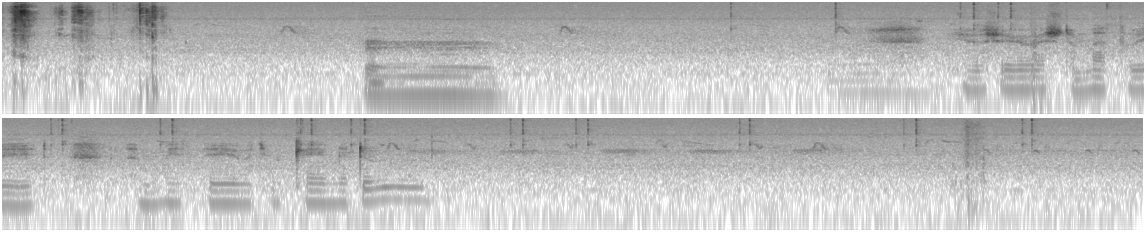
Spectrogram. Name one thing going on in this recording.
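Short clicks sound as items are moved between slots in a game's inventory.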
